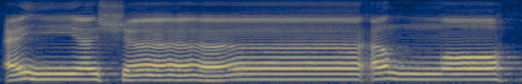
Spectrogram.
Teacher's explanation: nun sukun bertemu dengan ya idgham bi gunnah didengungkan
